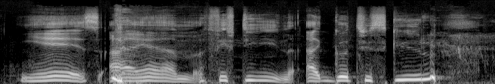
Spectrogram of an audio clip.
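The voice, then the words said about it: English spoken in French accent. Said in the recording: “you're answering in English in a French accent.”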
